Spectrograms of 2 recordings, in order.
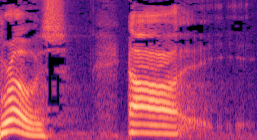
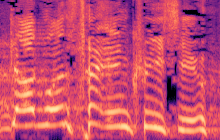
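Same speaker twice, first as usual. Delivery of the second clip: slow, higher, laughing through it; 6 semitones higher, slower than usual. Real, not acted. Preacher to congregation, laughing. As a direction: try to preach through giggles.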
